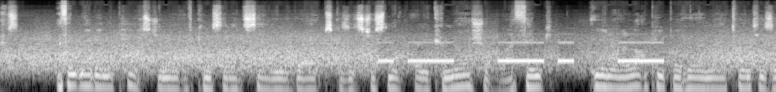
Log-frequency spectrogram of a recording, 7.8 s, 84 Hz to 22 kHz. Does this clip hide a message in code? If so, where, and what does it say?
Yes: Morse code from 3.7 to 6.7 s, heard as a keyed tone, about 8 wpm, 560 Hz, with heavy radio static, a narrow filter and speech in English. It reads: ANT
